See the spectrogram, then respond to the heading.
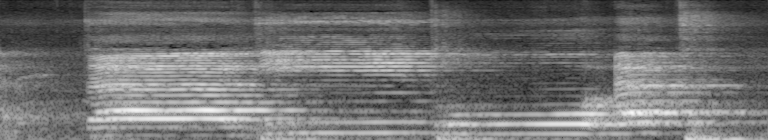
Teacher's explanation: huruf ta ada sifat hamasnya, jadi ada anginnya sedikit, enggak putus dia · Kemudian yang kedua huruf lisan, lidah, ujung lidah bertemu dengan pangkal gigi atas ditempelkan.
